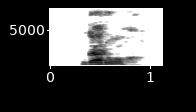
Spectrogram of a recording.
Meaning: 1. peas 2. very small fruit, tubers, etc
- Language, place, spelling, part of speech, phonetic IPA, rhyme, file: Russian, Saint Petersburg, горох, noun, [ɡɐˈrox], -ox, LL-Q7737 (rus)-горох.wav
